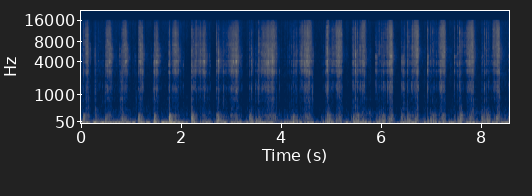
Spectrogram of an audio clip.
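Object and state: Latex glove being scratched.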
